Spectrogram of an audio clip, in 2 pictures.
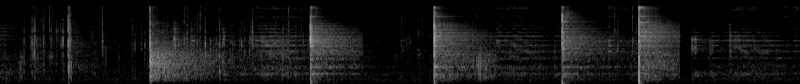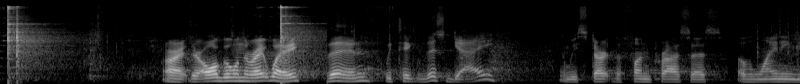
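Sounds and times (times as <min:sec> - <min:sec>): iron spindles clanking: 0:04.4 - 0:08.9, 0:10.4 - 0:11.3.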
